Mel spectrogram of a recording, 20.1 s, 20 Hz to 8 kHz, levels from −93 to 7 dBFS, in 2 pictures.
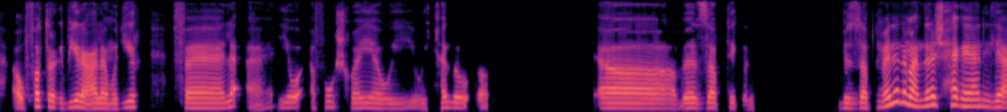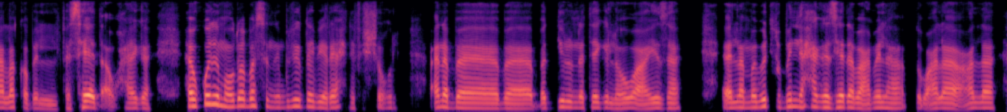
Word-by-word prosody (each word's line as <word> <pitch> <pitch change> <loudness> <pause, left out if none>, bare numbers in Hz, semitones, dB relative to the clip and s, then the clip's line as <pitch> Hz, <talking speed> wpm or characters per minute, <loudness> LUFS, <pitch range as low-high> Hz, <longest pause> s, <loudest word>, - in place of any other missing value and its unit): أو - - +2
فترة 175 -3 +1
كبيرة 155 +3 +1
على 130 +2 +3
مدير، 145 +5 -4 0.3
فلأ 135 +4 -2
يوقّفوه 150 +2 -7
شوية 135 0 -5
وي 125 - -9
ويخلّوا 140 - -5
آه. - - -6 1.1
آه 130 -1 +2
بالضبط 135 +2 -2
كده، - - -14 0.9
بالضبط، 140 +3 -3
مع 170 - +2
إننا 280 +5 +4
ما 215 - +8
عندناش 200 +4 +4
حاجة 215 -4 +3
يعني 180 -1 +3
ليها 160 -1 +2
علاقة 145 +2 -1
بالفساد 130 - +4
أو - - -4
حاجة، - - -5 0.4
هو 180 - +8
كلّ 240 +5 +5
الموضوع 185 -3 +3
بس 185 -1 -2
إن 155 - -10
المدير 160 +5 -3
ده 170 -1 -2
بيريّحني 150 -1 -3
في - - -20
الشغل، 145 0 -8 0.4
أنا 160 +1 +4
ب - - -15 0.5
ب 125 -1 0
بادِّي 135 +5 -3
له 155 - -1
النتايج 145 0 -3
اللي 130 -3 -4
هو 135 +2 0
عايزها، 130 +2 -1 0.4
لمّا 150 +1 +1
بيطلُب 165 -1 -2
منّي 170 -1 0
حاجة 155 -1 +1
زيادة 155 +1 +3
باعملها 135 0 -1
وعلى 135 +1 -1
على 140 +2 0
145 Hz, 160 wpm, -24 LUFS, 130-160 Hz, 1.1 s, ما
